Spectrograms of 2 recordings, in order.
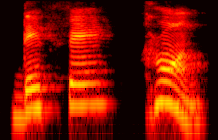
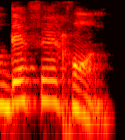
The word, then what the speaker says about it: différentes: Ma'am, how do we pronounce it different? Différentes. Différentes. Différentes.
